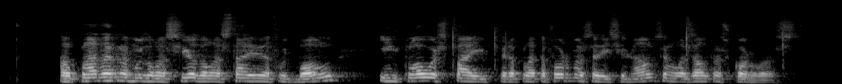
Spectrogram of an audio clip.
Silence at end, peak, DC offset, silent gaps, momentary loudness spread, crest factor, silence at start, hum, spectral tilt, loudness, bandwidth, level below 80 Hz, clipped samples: 0.5 s; -8 dBFS; under 0.1%; none; 10 LU; 16 dB; 0.6 s; none; -6.5 dB/octave; -25 LUFS; 11 kHz; -76 dBFS; under 0.1%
